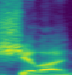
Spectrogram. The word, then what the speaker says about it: Silla: of the Kingdom name which are now pronounced as Sheila in modern Korean and this leads us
